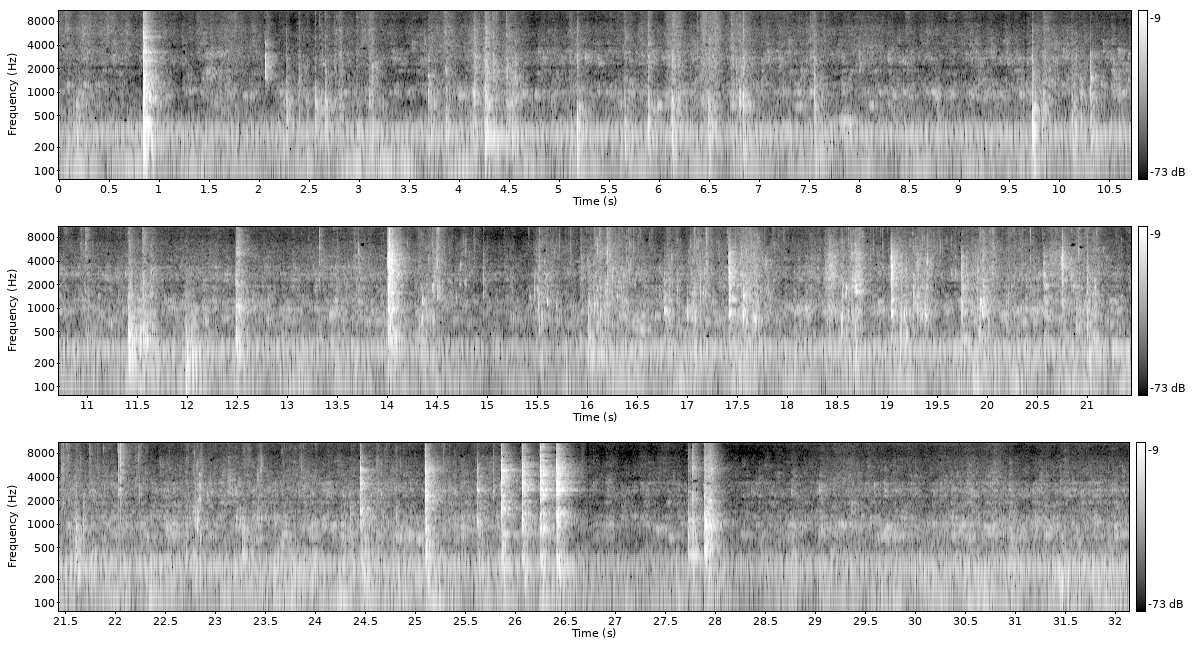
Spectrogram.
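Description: A metal utensil clinking and scraping against a metal pot as meat pieces in broth are stirred, with some sloshing of liquid. The knocks come at irregular intervals, with a quick run of clinks near the end.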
